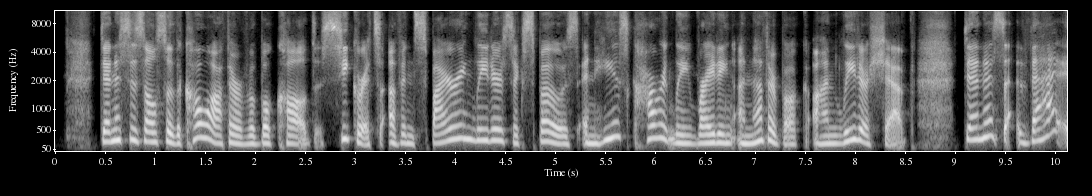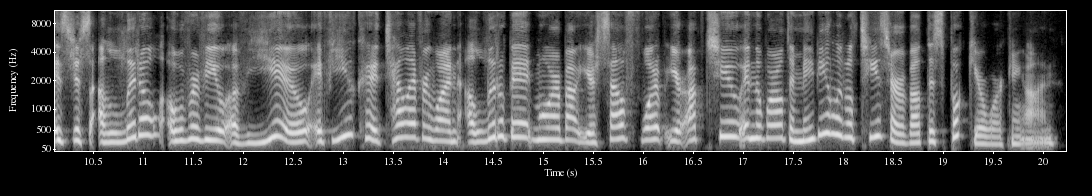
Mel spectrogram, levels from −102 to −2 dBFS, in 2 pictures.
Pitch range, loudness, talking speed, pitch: 210-305 Hz, -19 LUFS, 185 wpm, 255 Hz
